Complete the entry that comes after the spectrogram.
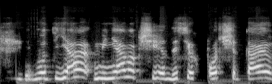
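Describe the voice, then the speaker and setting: Over noticeable background noise, a high-pitched woman speaks at a fairly slow pace. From Russia. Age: 40s. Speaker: psychologist. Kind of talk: interview.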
